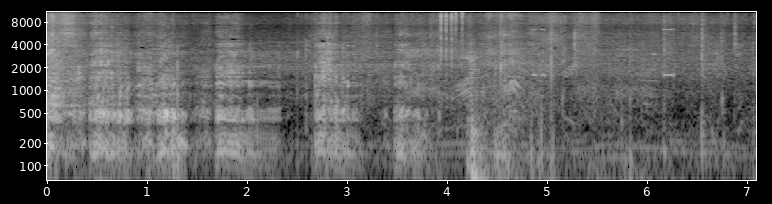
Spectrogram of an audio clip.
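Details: Lionesses growling and roaring while fighting a male leopard up a tree in Sabi Sand Nature Reserve, South Africa; deep rumbling bursts in the first half, fading later, with brief human voices.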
